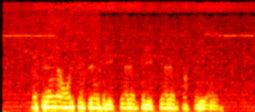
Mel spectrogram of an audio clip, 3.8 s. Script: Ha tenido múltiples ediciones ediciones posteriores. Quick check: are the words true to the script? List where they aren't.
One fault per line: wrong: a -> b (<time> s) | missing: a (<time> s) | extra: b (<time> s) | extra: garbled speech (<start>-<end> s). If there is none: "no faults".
no faults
